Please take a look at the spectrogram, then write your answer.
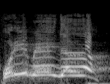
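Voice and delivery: high imitating yell at someone; hammed-up furious outburst; mock angry shout. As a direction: mimic a man losing his temper. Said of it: "a person getting angry and going crazy".

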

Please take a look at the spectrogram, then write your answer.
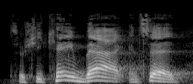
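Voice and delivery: ordinary delivery

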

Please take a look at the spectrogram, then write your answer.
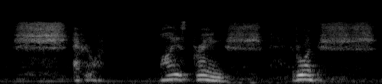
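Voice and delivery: soft shushing whisper to the room; hushing whisper. Retold or imitated. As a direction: hush everyone so she can pray. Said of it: "he quieted down the whole place".

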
